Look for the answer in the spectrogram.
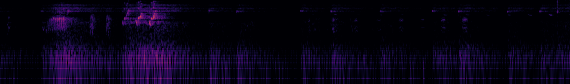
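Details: Wild mourning dove chick alone in its nest, looking for its mother: soft high chirps in short bursts with scratchy rustling, louder near the start, then fainter chirps spaced about every half second.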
